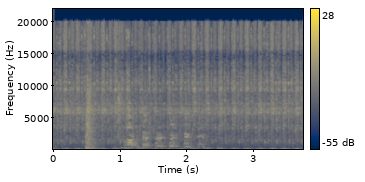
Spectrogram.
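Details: 1977 Fiat 124 Spider barn find, sat nearly 25 years, first start after a bad starter was fixed, running on a squirt of gas with fuel lines still empty: uneven, lumpy low pulsing that stumbles and never settles, barely alive; rough running, cause unconfirmed.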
